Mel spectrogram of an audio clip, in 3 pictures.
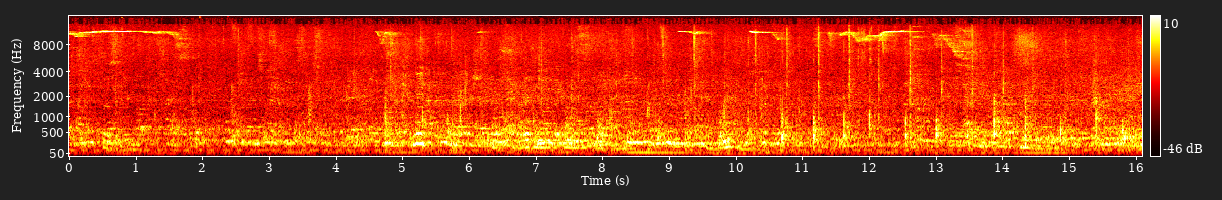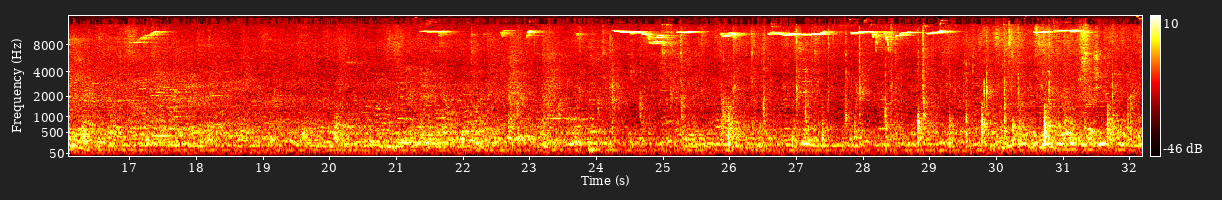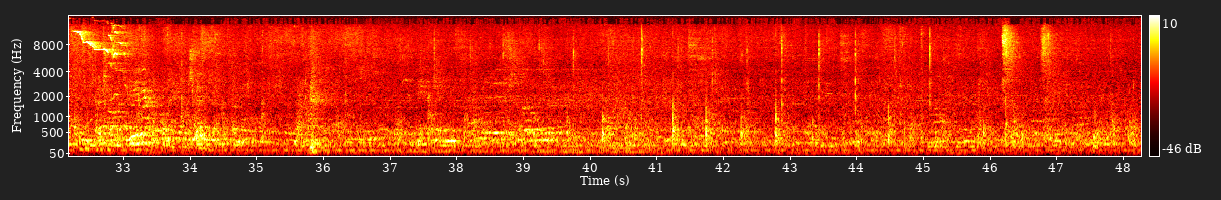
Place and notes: Lyon, Passage de l'Argue
Lyon, Passage de lArgue
Minidisc recording from 1999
